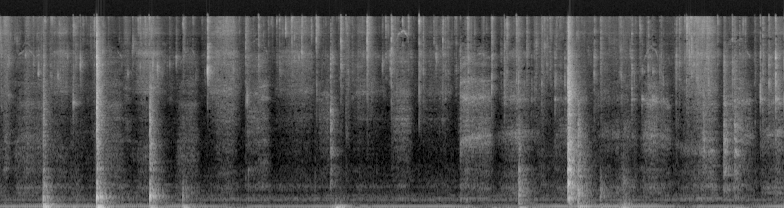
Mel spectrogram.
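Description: Scattered drips and small splashes in a bathtub of backed-up sewage water, about eight separate sharp ones, over a steady low hum.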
